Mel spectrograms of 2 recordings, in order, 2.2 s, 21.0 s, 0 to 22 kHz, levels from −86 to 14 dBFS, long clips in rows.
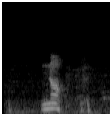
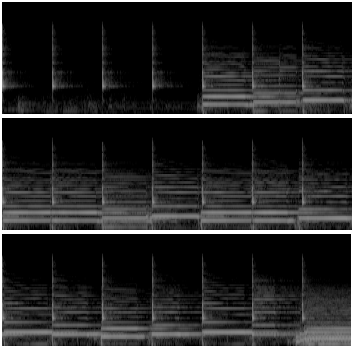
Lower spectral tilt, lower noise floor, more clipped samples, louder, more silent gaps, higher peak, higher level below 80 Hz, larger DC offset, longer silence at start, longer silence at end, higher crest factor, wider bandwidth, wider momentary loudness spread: first, -10 dB/octave vs -5.5 dB/octave; second, -63 dBFS vs -76 dBFS; neither; first, -36 LUFS vs -39 LUFS; neither; second, -22 dBFS vs -16 dBFS; about the same, -62 dBFS vs -60 dBFS; neither; about the same, 0.1 s vs 0 s; first, 0.15 s vs 0 s; second, 16 dB vs 24 dB; second, 3.9 kHz vs 10.5 kHz; first, 23 LU vs 6 LU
